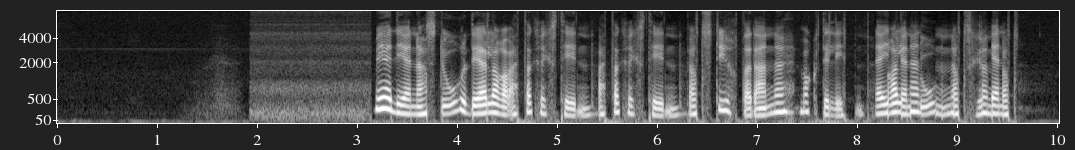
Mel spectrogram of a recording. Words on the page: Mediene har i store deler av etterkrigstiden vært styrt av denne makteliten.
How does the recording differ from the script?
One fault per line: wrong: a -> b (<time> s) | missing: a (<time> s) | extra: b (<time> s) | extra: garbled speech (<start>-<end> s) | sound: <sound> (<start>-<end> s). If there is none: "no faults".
missing: har (3.7 s)
extra: etterkrigstiden (5.4 s)
extra: garbled speech (8.2-9.6 s)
